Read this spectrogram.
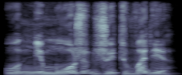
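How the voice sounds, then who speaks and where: A man's voice: medium pitch, animated, normal speed, warm tone, no echo, clean studio sound, natural voice. A man playing Geralt, a stern, weary witcher who talks in a terse, patient way.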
